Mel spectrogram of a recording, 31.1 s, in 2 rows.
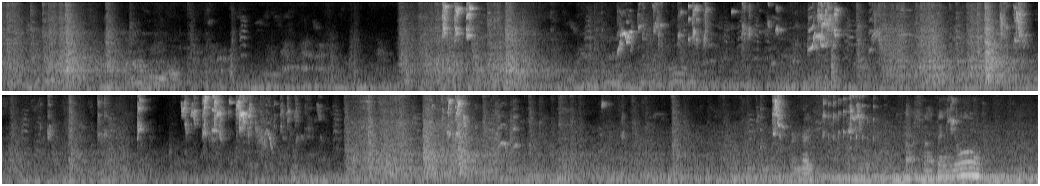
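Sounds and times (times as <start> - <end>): feed cups knocking on wire cages: 0.0 - 2.2
caged birds chirping and squawking: 0.0 - 31.0.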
